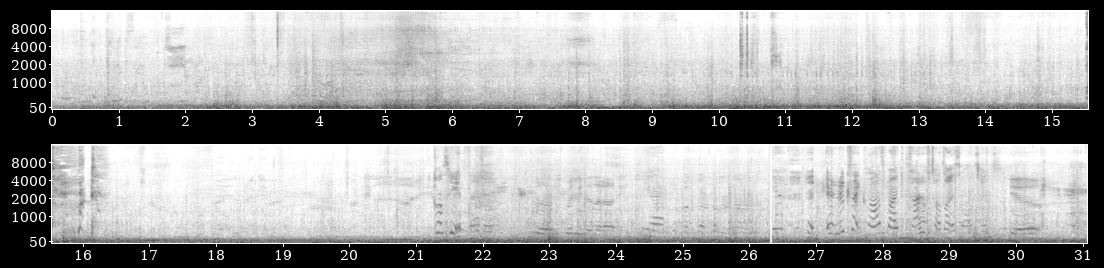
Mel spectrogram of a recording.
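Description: Steady low rumble of a vehicle driving on an unpaved dirt road, heard from inside the cabin, with a few sharp knocks around the middle.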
